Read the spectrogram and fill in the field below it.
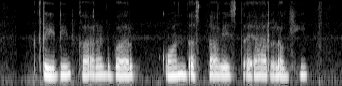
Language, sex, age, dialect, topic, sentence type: Chhattisgarhi, female, 18-24, Northern/Bhandar, banking, question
